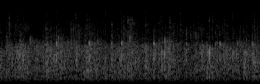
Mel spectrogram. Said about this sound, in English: Could you give a hand clap of praise for that?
